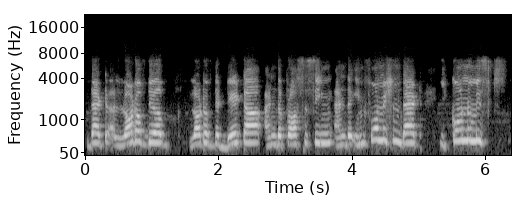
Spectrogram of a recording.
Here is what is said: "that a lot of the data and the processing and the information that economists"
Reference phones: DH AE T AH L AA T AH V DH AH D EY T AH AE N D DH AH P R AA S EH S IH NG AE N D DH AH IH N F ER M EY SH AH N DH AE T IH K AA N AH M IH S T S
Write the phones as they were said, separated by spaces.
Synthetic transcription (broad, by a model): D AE T AH L AA T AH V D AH D EY T AH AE N D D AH P R AA S EH S IH NG AE N D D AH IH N F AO M EY SH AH N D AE T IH K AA N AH M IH S T S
